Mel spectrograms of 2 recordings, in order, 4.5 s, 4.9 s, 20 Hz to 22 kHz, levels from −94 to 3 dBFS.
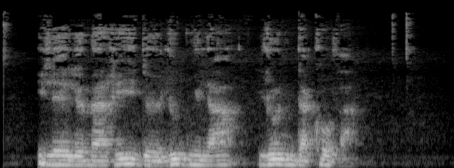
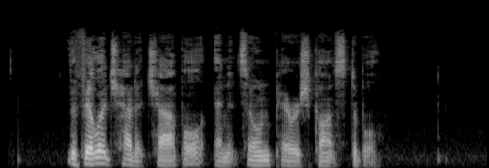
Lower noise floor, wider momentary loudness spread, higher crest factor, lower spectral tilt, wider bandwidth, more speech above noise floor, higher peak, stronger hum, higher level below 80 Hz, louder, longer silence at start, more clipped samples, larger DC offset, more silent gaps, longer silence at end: second, -46 dBFS vs -69 dBFS; first, 17 LU vs 12 LU; second, 16 dB vs 22 dB; first, -6 dB/octave vs -4.5 dB/octave; first, 16 kHz vs 10.5 kHz; second, 23 dB vs 40 dB; about the same, -10 dBFS vs -8 dBFS; neither; first, -56 dBFS vs -64 dBFS; first, -24 LUFS vs -29 LUFS; second, 0.05 s vs 0.7 s; neither; neither; neither; second, 0.45 s vs 1.15 s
